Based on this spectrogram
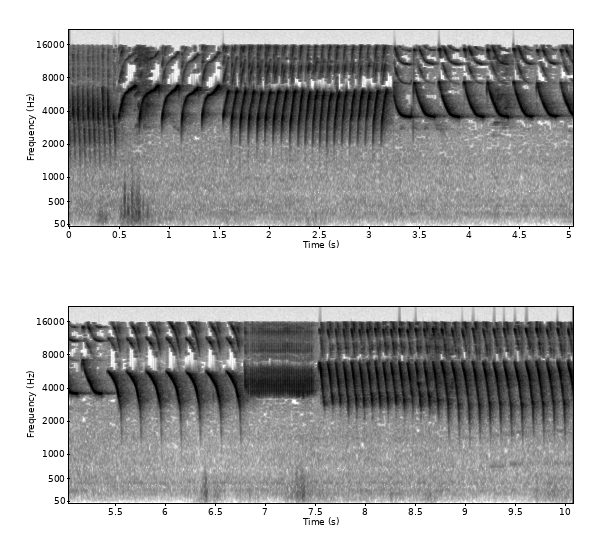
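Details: Vigorous canary song, used to get slow-singing canaries going: quick looping notes, a long fast trill, a run of downslurred whistles roughly three a second, falling sweeps, a buzz, and another rapid trill.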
